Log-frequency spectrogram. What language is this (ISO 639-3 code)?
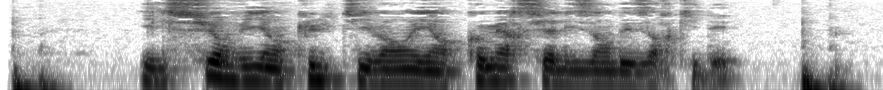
fra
